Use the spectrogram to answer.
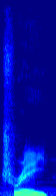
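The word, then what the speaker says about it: three: And yes, I said tree without a H. I'm Irish. That's how we pronounce it.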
